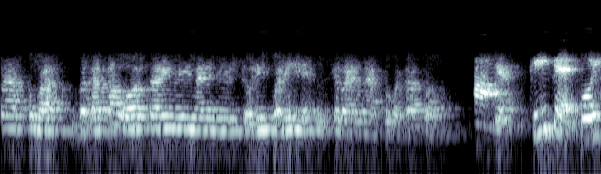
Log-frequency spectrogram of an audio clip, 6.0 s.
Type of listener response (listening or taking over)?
taking over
